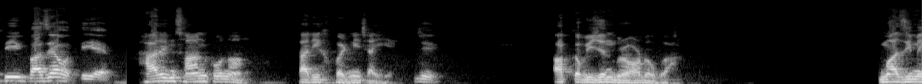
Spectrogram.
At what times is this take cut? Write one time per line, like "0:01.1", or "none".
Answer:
0:01.3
